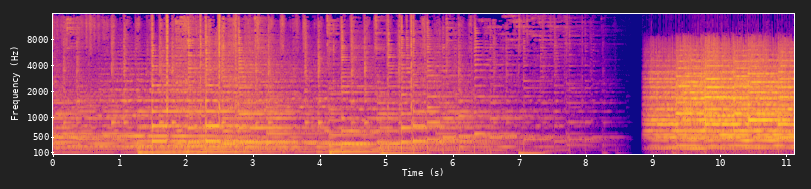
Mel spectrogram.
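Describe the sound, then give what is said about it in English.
Church bells in Montabaur, Germany, peal loudly and continuously in remembrance of the victims of the Germanwings airliner crash, with many overlapping strikes and long ringing tones for about eight seconds, then stop abruptly before a dense, different sound begins. “Sound of church bells there in Montabaur, the hometown of co-pilot Andreas Lubitz, over the weekend, remembering victims of the German Wings airliner that he apparently brought down in the French Alps.”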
